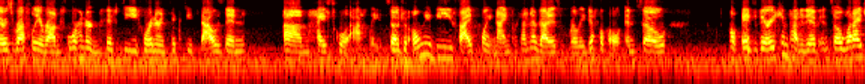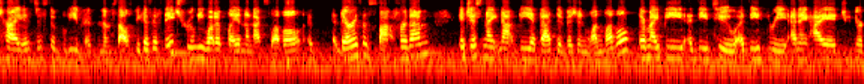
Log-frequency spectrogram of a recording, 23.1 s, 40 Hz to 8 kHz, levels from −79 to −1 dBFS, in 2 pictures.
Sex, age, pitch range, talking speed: female, 20-39, 160-205 Hz, 185 wpm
